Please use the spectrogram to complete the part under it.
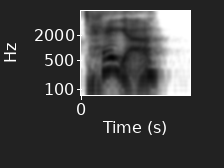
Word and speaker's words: Taya: It's actually pronounced Taya, but in Spanish, T-A-Y-A says Taya.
